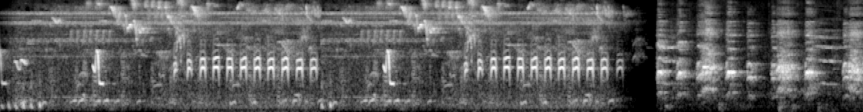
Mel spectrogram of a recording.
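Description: Bird calls and chirps, including a fast run of evenly repeated trill notes; the same few-second stretch plays twice, like a looped recording. After a sudden cut about ten seconds in, different bird calls follow.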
